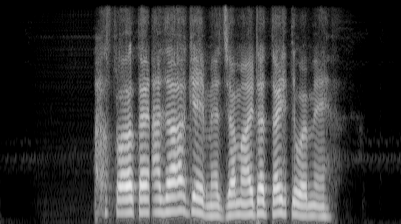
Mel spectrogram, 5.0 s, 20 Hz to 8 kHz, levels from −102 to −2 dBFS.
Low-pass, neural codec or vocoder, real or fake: 7.2 kHz; codec, 16 kHz in and 24 kHz out, 0.6 kbps, FocalCodec, streaming, 2048 codes; fake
